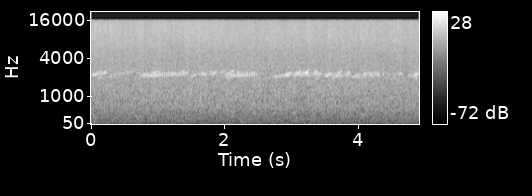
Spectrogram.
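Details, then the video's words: Along a river deep in pristine forest, frogs keep up chattering, pulsed trills at an even high pitch, broken by brief gaps, set against a loud, unbroken wash of river noise. "River and Frogs sleep sounds"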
